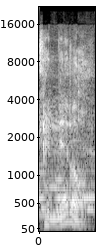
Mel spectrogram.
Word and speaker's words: Kniddle: He said Kniddle. All right, I would have said a silent K, but Kniddle.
